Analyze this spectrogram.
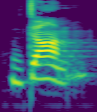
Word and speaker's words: dumb: En las palabras que terminan en la combinación MN o MB, la última letra en estas combinaciones es muda. Entonces, en la combinación MN, la N es muda, y en MB, la B es muda. Como por ejemplo tenemos autumn, autumn, lamb, dumb. ¿Se fijan? No se pronuncia ni la B ni la N.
